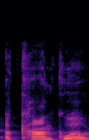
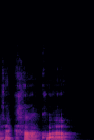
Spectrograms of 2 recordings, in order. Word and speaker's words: Okonkwo: You said Okonkwo, right? – I believe so. Okay. That was a literary character in Things Fall Apart, a book we read in high school. So I think that's how you say it.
